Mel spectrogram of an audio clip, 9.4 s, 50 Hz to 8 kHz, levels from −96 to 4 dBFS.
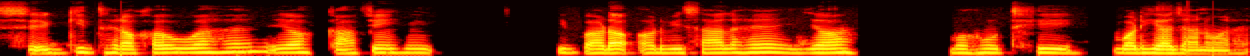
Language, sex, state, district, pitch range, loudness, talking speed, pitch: Hindi, male, Bihar, East Champaran, 155-170 Hz, -20 LUFS, 115 wpm, 165 Hz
